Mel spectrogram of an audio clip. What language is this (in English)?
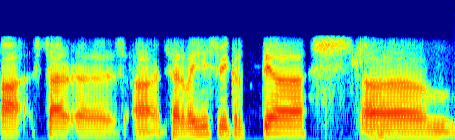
Sanskrit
